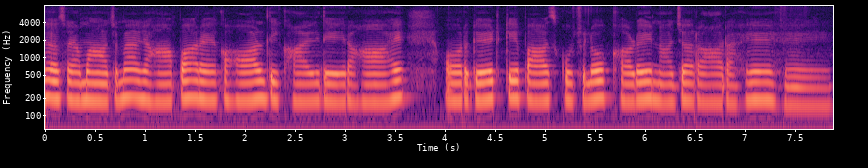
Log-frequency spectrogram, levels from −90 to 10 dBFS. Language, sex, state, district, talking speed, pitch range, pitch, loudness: Hindi, female, Rajasthan, Jaipur, 160 wpm, 180-190 Hz, 185 Hz, -18 LUFS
